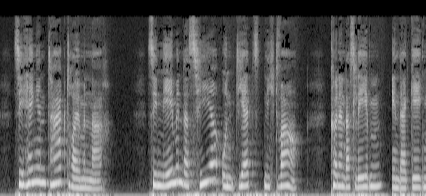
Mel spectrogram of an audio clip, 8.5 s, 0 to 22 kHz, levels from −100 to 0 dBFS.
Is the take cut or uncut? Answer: uncut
